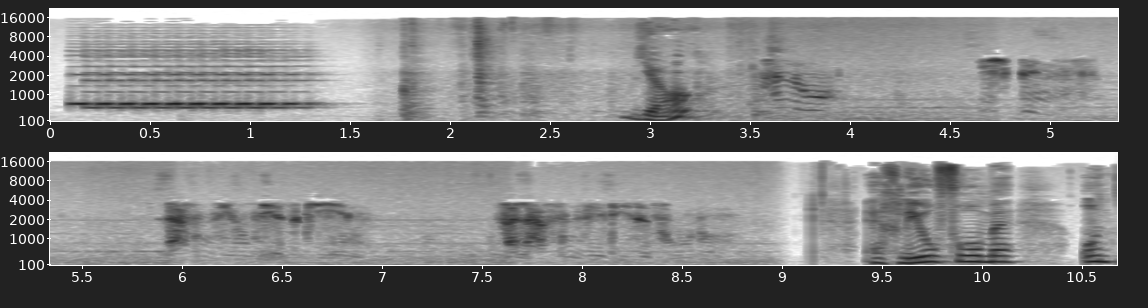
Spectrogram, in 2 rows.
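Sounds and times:
telephone bell ringing: 0.1 - 1.5
faint rustling and shuffling: 1.6 - 4.4
speech: 2.9 - 3.4, 9.5 - 10.6.

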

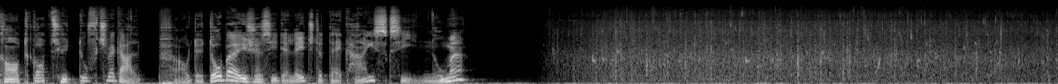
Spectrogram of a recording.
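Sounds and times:
speech: 0.0 - 4.8
steady rain falling: 5.4 - 10.5.

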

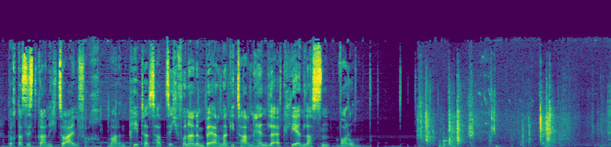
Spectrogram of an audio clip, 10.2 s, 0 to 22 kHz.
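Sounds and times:
speech: 0.2 - 6.1
door to a guitar room at a guitar dealer's shop being unlocked: 6.9 - 10.1.

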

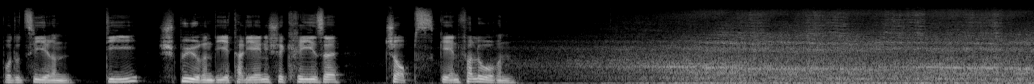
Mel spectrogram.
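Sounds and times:
speech: 0.0 - 5.2
faint metallic whine of a passing train: 3.5 - 10.3
train rolling past on railway tracks: 4.4 - 10.3.

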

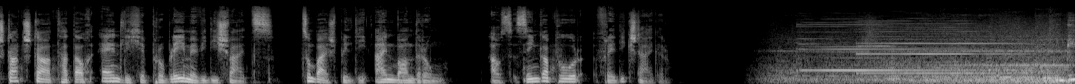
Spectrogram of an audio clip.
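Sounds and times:
speech: 0.1 - 6.8
brief metallic squeals of subway train: 7.6 - 10.7
subway train running with low rumble and whining hum: 7.6 - 10.7.

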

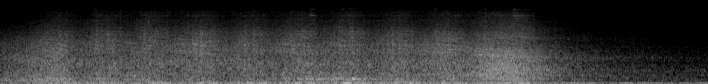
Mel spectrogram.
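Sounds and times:
train moving at constant high speed: 0.0 - 7.0.

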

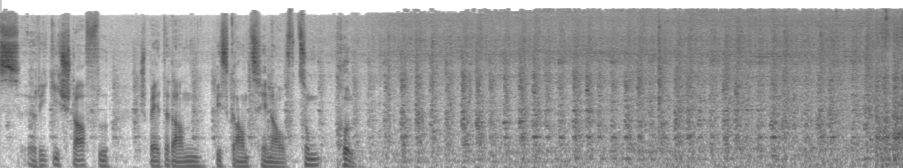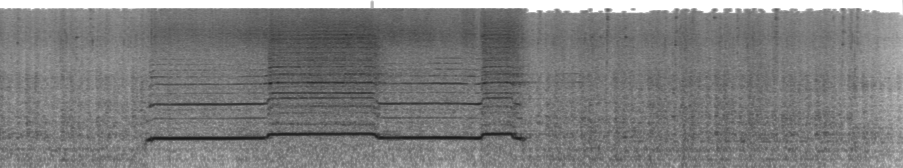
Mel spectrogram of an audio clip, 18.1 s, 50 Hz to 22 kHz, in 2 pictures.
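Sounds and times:
steam cog railway locomotive chugging in Switzerland: 0.0 - 18.0
speech: 0.2 - 3.8
steam locomotive whistle on the Rigi cog railway in Switzerland: 10.4 - 14.4.

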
